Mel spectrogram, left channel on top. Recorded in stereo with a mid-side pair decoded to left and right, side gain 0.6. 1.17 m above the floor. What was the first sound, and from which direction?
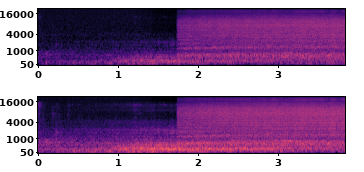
Boiling, 25° right.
